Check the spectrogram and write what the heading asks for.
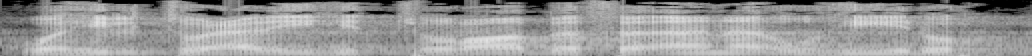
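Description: A man reading a classical grammar text aloud, reciting it in a measured way before the teacher. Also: medium pitch, flat delivery, in a large hall.

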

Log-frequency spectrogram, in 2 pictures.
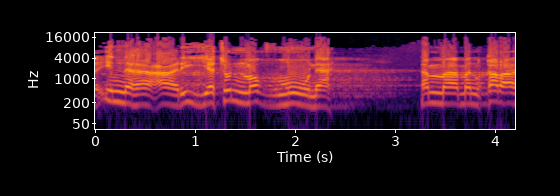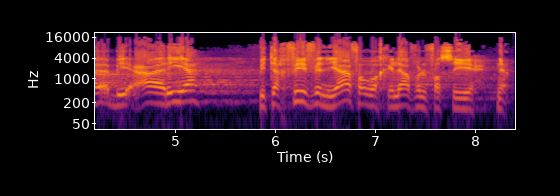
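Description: A man teaching a lesson, who repeats each word and quizzes his students. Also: high voice. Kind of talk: classical Arabic text lesson. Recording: long hall reverb.

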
